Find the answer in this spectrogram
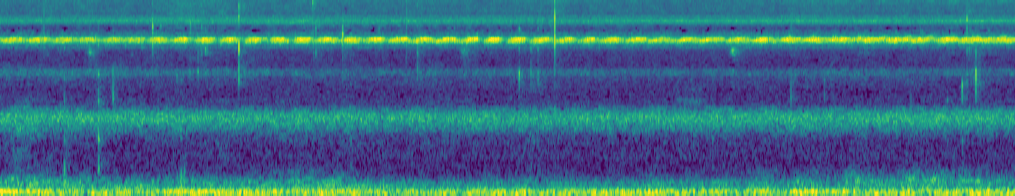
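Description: Faint outdoor background: a steady low rumble under a thin, steady high-pitched tone, with a few faint ticks and no distinct sound event.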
